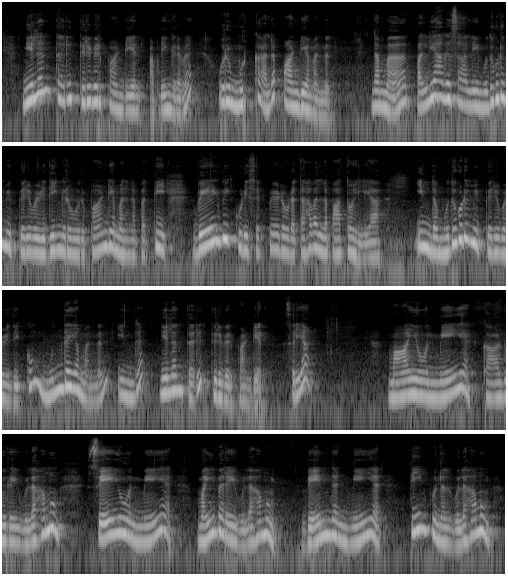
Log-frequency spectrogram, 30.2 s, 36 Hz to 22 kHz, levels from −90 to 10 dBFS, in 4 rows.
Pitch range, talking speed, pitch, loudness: 155-220 Hz, 80 wpm, 175 Hz, -27 LUFS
